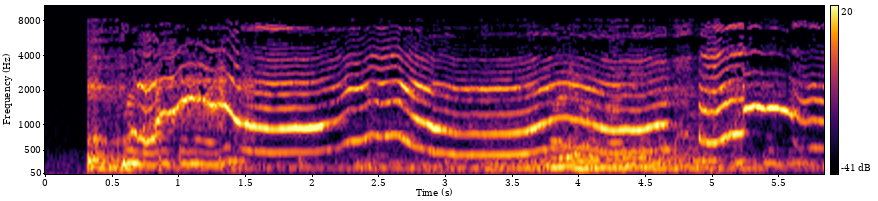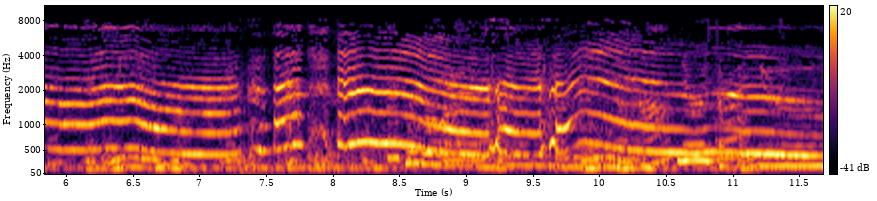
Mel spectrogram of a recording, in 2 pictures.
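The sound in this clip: Children wailing from hunger amid poverty and food shortage, with malnourished little ones crying because their bellies are empty. The loud, sustained sobbing has a strongly wavering pitch and rises and falls almost without pause throughout.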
